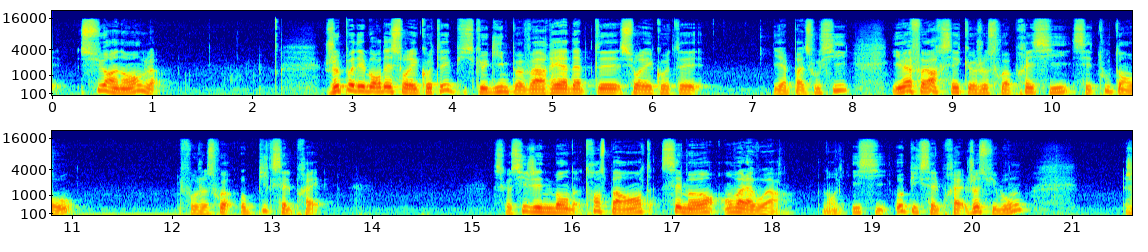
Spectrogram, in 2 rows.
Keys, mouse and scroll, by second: 6.4-8.2 drag, 8.5 scroll up 2, 10.9-12.5 drag, 12.8 ctrl+middle click, 12.8-14.0 ctrl+scroll up 6, 13.4 ctrl+middle click, 15.4-17.2 ctrl+scroll down 2, 17.3-20.5 drag, 21.1-21.6 middle drag.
